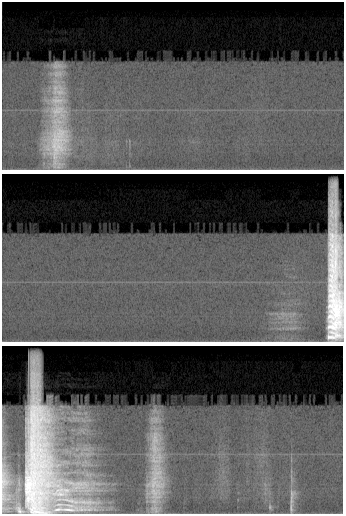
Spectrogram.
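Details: After a long quiet stretch, a loud double sneeze with a quick build-up, then a few soft sniffs, one of several deliberately varied sneezes; ordinary sneeze.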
